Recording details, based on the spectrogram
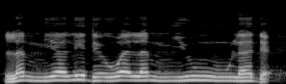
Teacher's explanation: Qalqalahnya tidak terlalu besar ketika mematikan huruf dal. Dal yang pertama, bukan dal yang di ujungnya. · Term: qalqalah sugra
